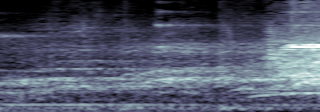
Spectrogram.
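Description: Spectators cheer loudly, rising toward the end.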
